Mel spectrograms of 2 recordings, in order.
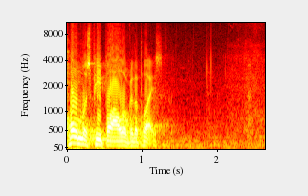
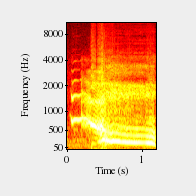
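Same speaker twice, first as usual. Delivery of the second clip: excited laughing cry; 8 semitones higher than usual. Real, not acted. Laughs at his awe.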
